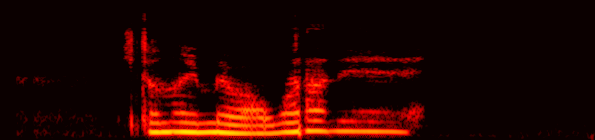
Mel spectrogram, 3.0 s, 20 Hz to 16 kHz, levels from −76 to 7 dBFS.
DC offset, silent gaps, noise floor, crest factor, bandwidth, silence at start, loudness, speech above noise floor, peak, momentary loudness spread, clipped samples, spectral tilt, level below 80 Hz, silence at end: under 0.1%; none; -71 dBFS; 14 dB; 7.6 kHz; 0.6 s; -26 LUFS; 46 dB; -14 dBFS; 18 LU; under 0.1%; -6.5 dB/octave; -78 dBFS; 0.9 s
